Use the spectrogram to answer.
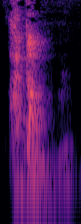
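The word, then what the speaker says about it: אדם: 그런데 이제 이것이 2장 7절에 가서 아담, 이거 말씀했죠. 이거 우리 성경에는 사람으로, 영어로 하면 맨으로 번역했지만은 히브리어로 단어 발음은 뭐로 한다고요? 아담이라고 발음한다고요. 아담.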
